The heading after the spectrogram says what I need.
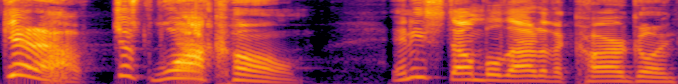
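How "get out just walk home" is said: exasperated, fed-up yell, loud and high. Retelling being fed up with a drunk friend in the car: imitating own fed-up yell. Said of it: "got fed up with him and yelled".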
